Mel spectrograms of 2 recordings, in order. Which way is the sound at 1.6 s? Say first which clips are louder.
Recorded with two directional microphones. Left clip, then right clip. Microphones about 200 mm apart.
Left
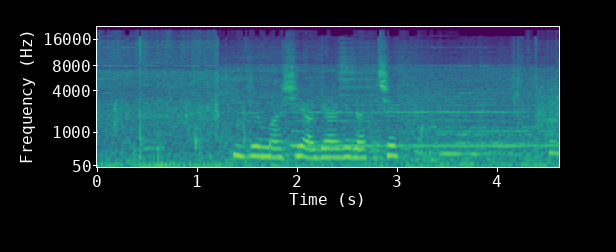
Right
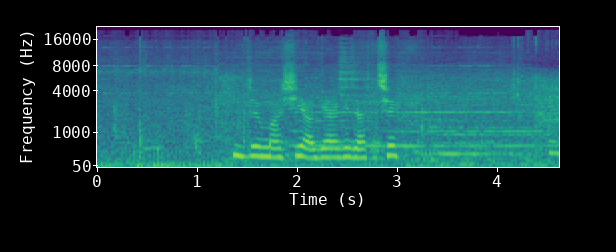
Right 1 dB; 10° right (ahead or behind).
